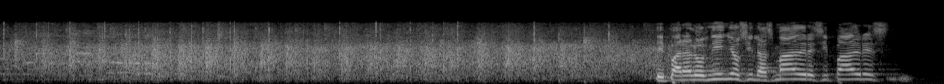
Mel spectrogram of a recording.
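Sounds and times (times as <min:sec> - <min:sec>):
audience applause: 0:00.0 - 0:07.1
speech: 0:06.6 - 0:09.1.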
